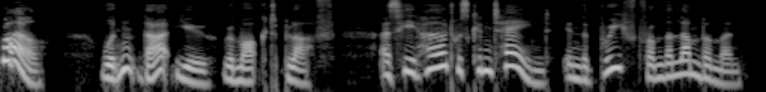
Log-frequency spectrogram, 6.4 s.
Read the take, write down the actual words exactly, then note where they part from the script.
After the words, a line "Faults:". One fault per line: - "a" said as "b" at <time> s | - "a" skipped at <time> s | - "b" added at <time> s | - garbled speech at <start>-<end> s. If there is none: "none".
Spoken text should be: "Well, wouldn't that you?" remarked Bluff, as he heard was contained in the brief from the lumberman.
"Well, wouldn't that you?" remarked Bluff, as he heard was contained in the brief from the lumberman.
Faults:
none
